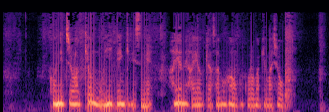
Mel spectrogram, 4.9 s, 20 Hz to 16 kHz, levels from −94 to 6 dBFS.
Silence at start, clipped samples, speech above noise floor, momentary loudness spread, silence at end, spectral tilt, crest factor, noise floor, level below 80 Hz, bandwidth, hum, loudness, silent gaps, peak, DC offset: 0.75 s; under 0.1%; 36 dB; 14 LU; 0.15 s; -5.5 dB/octave; 16 dB; -53 dBFS; -42 dBFS; 11.5 kHz; none; -18 LUFS; none; -2 dBFS; under 0.1%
